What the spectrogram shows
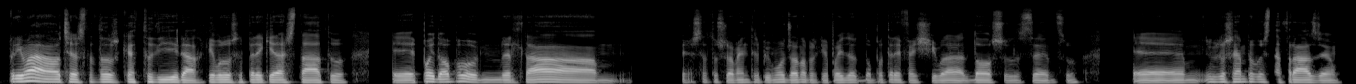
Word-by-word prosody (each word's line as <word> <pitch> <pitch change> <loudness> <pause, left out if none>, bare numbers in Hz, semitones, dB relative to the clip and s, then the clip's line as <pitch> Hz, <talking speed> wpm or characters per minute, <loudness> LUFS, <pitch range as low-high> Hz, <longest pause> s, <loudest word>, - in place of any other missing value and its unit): prima 135 -3 +7
c'era 120 +2 +2
stato 110 +2 -3
lo 115 - +5
scatto 110 +2 -2
d'ira 110 -3 +3
che 105 - -4
volevo 110 0 +4
sapere 105 +1 -1
chi 105 +2 0
era 105 -1 +5
stato, 100 -1 -1 0.4
e 95 0 0
poi 135 +6 +4
dopo, 120 0 +2
mhmm, 100 - -7
in - - -5
realtà, 105 -1 +3
mhmm, 90 -3 -11 0.6
è - - -13
stato 105 0 -11
solamente 105 0 -5
il 105 - -7
primo 105 +1 -3
giorno 105 +1 -1
perché 100 -1 -8
poi 100 +1 -2
do 105 +1 -3
dopo 100 +1 -10
te 110 +1 -7
le 105 - -2
fai 100 0 -7
scivolare 95 0 -3
addosso, 95 +1 -3
nel 95 -1 -9
senso. 95 +2 -8 0.5
Ehm, 95 +1 -1
uso 120 +1 -3
sempre 125 +1 -3
questa 110 -2 -7
frase. 100 -3 0
105 Hz, 180 wpm, -24 LUFS, 95-110 Hz, 0.6 s, prima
